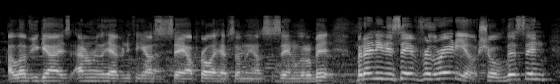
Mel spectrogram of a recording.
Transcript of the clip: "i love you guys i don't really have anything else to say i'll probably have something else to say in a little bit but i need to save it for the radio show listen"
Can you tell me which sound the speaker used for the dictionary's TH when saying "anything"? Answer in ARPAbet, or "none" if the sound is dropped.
TH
